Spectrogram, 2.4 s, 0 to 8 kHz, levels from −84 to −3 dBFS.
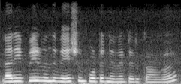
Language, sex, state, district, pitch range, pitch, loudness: Tamil, female, Tamil Nadu, Chennai, 255-315 Hz, 285 Hz, -13 LUFS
